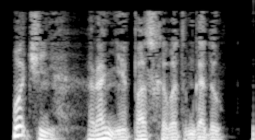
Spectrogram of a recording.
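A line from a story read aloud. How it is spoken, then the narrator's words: Adding with a sigh. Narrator (Russian): добавила она и вздохнула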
